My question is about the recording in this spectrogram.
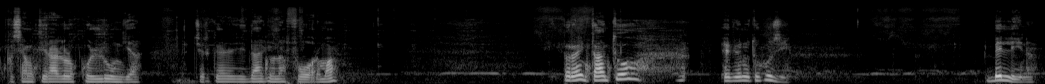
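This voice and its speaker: A man with a hoarse, congested voice giving out from a bad cold, talking casually through a hands-on craft tutorial. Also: mid-range voice, a little slow, pauses often, darkish tone, slight background noise. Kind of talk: casual hands-on DIY commentary. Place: outdoors in a garden.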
